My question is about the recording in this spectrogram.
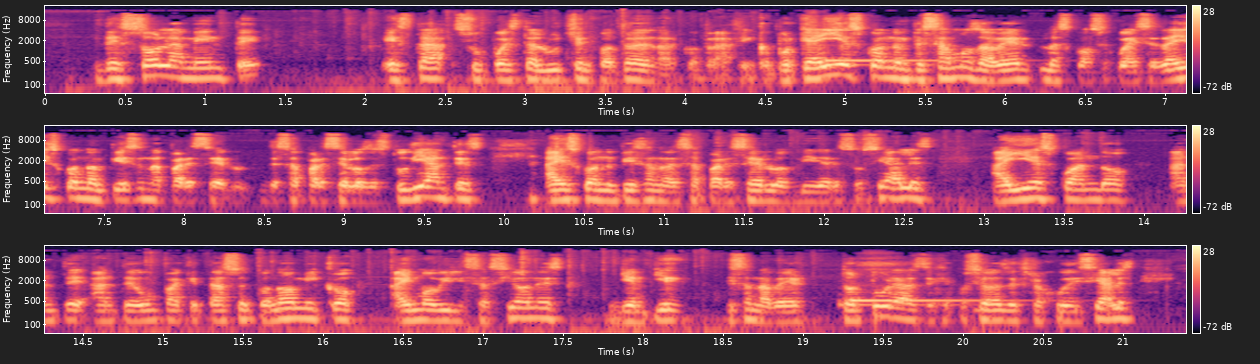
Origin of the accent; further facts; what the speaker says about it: Ecuador; todos somos la selección, todos somos de Ecuador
